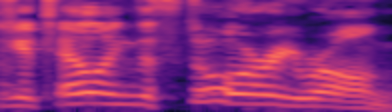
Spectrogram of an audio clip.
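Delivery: put-on yelling. Joking about a mother yelling in the background: imitating someone yelling. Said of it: "she was just yelling and going".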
